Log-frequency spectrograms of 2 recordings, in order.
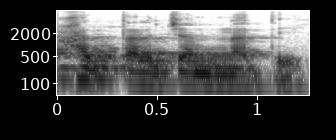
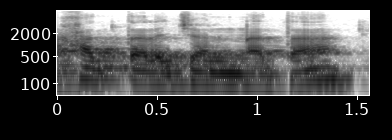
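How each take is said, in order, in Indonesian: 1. Kata jannat diakhiri dengan vokal i. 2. Kata jannat diakhiri dengan vokal a. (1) "boleh dibaca dengan tiga harokat" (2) "boleh dibaca dengan tiga harokat"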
